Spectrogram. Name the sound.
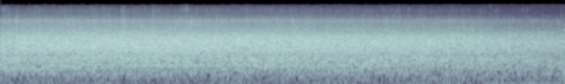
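loud applause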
